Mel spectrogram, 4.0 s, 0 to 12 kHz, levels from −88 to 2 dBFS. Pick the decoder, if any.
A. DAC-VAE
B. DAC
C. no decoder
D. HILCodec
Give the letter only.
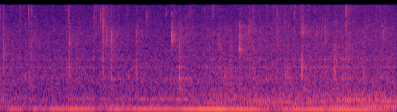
C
